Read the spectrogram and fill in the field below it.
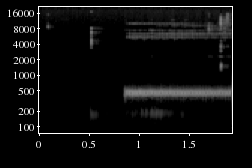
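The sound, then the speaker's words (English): After a few soft clicks, a steady telephone ringback tone of an outgoing call hums loud through the earpiece, holding without a break to the end. No one speaks. “It's just ringing and ringing.”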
